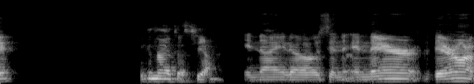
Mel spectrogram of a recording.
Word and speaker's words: Ignitos: Ignitos, yeah.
